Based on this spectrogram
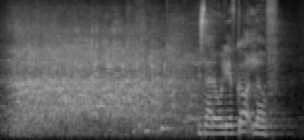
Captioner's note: audience laughing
